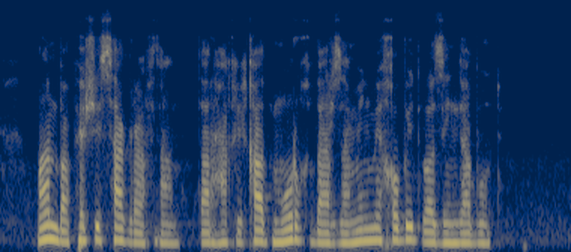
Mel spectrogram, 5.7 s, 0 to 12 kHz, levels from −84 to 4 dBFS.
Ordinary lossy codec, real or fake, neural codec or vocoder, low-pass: Opus, 24 kbps; fake; codec, 16 kHz, 8 kbps, FunCodec, trained on Chinese and English, 25 frames a second; 7.2 kHz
